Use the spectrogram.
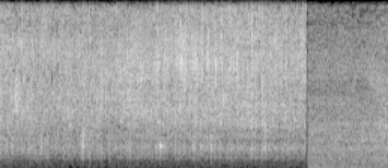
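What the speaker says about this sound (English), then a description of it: "Let's see what cooking a steak in the Ninja Foodi XL looks like." A steak sizzles on the grill of a Ninja Foodi XL, a steady close hiss and crackle of frying with a few small pops, then a low hum takes over near the end.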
